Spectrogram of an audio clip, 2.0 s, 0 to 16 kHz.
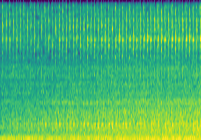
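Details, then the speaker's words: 2014 Jeep Patriot, about 94,000 miles, with overheating history, warmer day, hood open: steady idle with a light quick tap over direct-injection clatter; suspected lifters, much quieter than the loud knock when cold the night before. "but there's a little bit of a tap there like I said again nowhere near as bad as it was last night but it was cold last night and today it's a little warmer and they said that sometimes those lifters are louder whenever it's colder"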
